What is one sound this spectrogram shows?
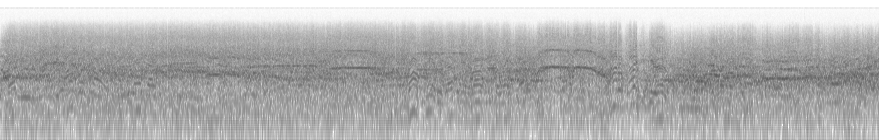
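A large crowd cheers and shouts in a big echoing gym.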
